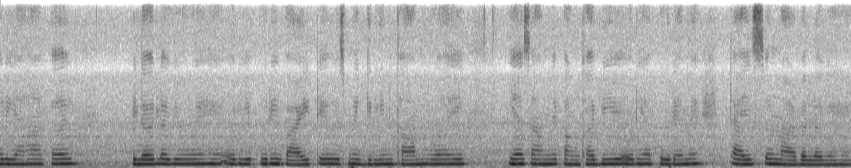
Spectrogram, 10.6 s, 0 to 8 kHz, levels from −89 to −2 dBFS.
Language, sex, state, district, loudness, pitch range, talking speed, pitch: Hindi, female, Bihar, Begusarai, -24 LUFS, 215-225 Hz, 175 wpm, 220 Hz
